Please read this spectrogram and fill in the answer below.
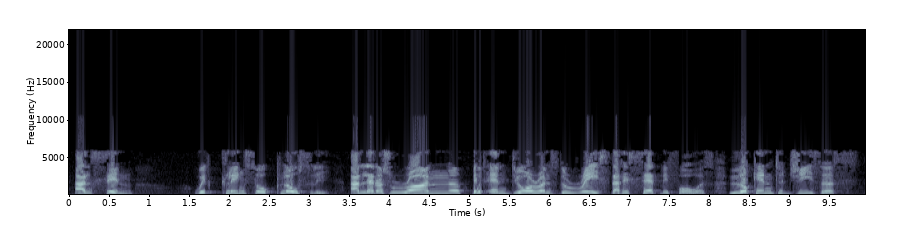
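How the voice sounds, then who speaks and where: A man preaching a sermon, earnestly exhorting his listeners and reading scripture aloud slowly. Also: high-pitched, dull audio.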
